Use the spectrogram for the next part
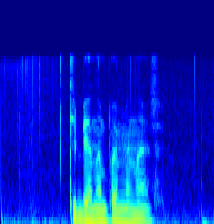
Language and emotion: Russian, neutral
